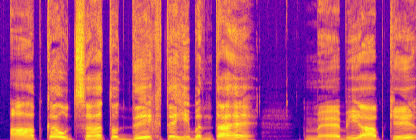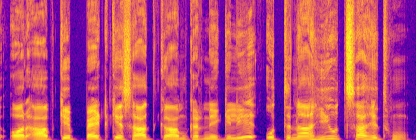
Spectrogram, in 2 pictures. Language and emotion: Hindi, surprised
